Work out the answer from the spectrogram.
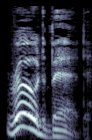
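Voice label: "roadbed", British English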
